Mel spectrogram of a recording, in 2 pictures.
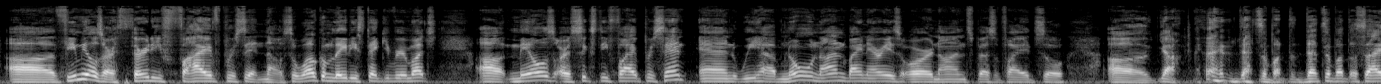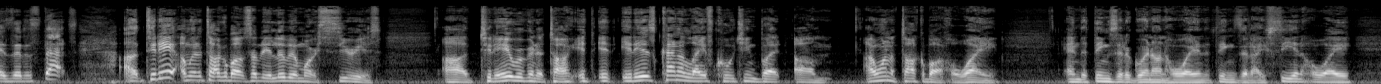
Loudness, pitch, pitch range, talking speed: -16 LUFS, 135 Hz, 110-155 Hz, 190 wpm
